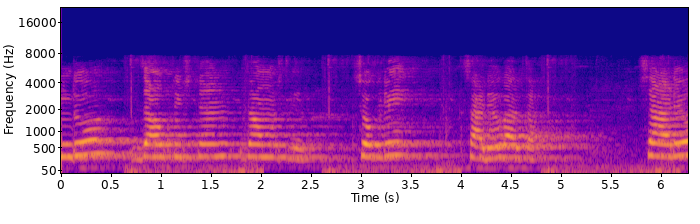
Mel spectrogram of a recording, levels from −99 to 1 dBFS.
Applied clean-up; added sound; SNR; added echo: none; Keys jangling; 19 dB; reverberation time 1.9 s.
